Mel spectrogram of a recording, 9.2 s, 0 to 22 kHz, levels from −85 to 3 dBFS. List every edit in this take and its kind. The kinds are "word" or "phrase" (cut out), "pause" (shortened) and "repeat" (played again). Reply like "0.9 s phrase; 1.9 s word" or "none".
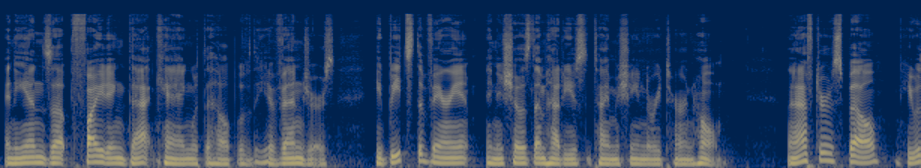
none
